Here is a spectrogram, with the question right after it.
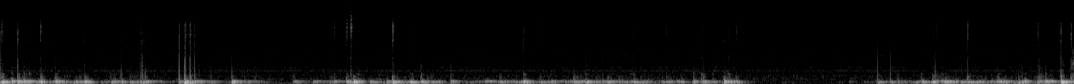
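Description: Long red nails of both hands scratch and tap the rounded, hollow metal mesh grille of a large studio microphone. The result is a dense, low rumbling scrape studded with sharp, bright clicks. It breaks off into near silence for about a second before the scratching resumes.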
